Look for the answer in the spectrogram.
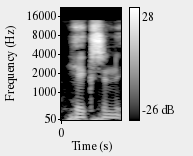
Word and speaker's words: Rickson: And by the way, Rickson is spelled with an R, in case you're wondering. That's the Portuguese, the Brazilian Portuguese pronunciation.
